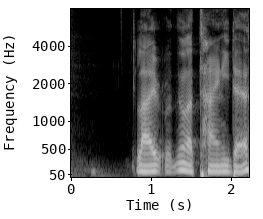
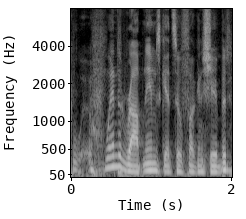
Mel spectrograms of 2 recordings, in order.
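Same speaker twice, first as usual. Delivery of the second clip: usual speaking voice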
